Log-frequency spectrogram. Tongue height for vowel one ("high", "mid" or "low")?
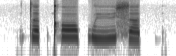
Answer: low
